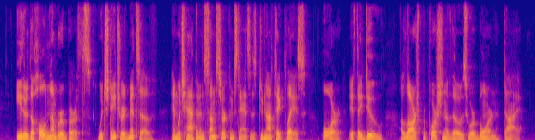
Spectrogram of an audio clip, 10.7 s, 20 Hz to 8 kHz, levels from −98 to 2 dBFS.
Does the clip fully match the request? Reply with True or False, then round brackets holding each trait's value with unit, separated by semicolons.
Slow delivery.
False (185 wpm)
